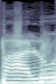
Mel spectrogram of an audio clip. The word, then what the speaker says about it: आलू: आलू फूल कबूतर तो आलू है तो लकी नीचे बड़ी की मात्रा लगी हुई आलू आलू इसका उच्चारण थोड़ा लंबा होता है मैंने आपको बताया था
